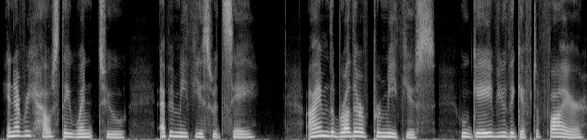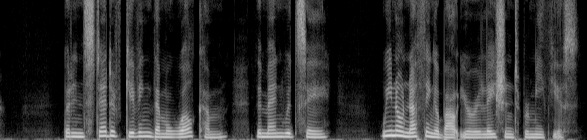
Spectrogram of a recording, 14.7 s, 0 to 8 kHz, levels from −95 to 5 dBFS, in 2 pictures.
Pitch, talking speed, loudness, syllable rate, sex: 200 Hz, 170 wpm, -19 LUFS, 5.2 syllables/s, female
